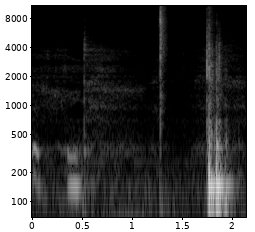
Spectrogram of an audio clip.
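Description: A single sharp snip of scissors, then a louder clack as the metal scissors are put down on a cutting mat near the end.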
